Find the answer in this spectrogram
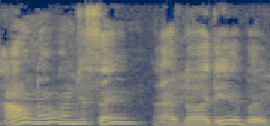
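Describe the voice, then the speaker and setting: A man's voice: sits high, lively intonation, moderate pace, warm tone. A man co-hosting a casual movie review, laid-back and hedging, with lots of "like".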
